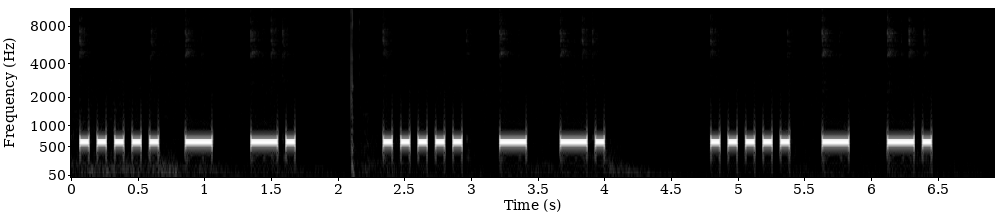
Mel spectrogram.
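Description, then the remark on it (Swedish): A Morse code (CW) signal report, 509, sent on a steady, mid-pitched tone, clear and loud, with quick dits and longer dahs repeating the same short sequence three times, no voices. “så eh, är det ändå så man ska sända den då. Då kan den låta så här då.”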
